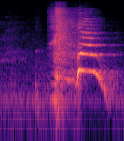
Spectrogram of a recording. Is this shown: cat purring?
no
